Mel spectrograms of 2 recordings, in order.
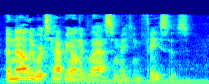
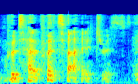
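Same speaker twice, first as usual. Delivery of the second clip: giggling as the word trips up; laughing through a word; 6 semitones higher, slower than usual. Real, not acted. Reader cracking up over a hard word, giggling. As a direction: laugh while fumbling the word.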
